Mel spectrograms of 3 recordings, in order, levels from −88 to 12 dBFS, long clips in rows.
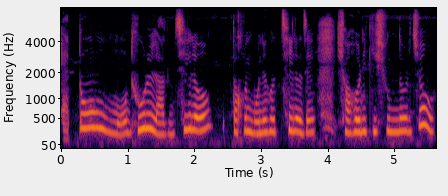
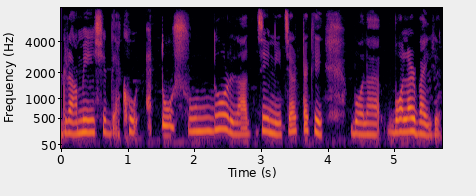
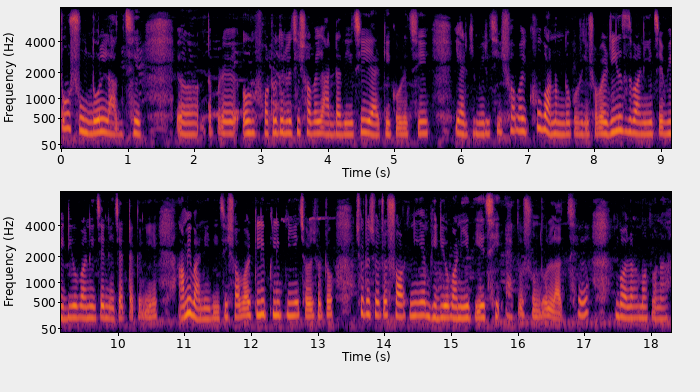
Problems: none marked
